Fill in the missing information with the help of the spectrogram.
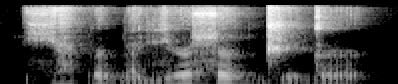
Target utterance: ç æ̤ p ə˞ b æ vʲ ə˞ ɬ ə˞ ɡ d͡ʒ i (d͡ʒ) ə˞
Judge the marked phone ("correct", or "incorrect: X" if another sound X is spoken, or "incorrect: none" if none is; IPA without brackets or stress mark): incorrect: ɡ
